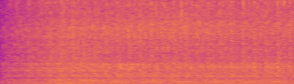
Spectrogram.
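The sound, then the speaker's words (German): A red tractor's engine chugs steadily as it drives along a forest track in the wildlife park at Karlsbrunn, pulling a trailer loaded with hay and crates of lettuce. A low, rumbling mechanical drone with a constant vibrating throb and no talking over it. “tuckert am Steuer eines roten Traktors über den Waldweg.”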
